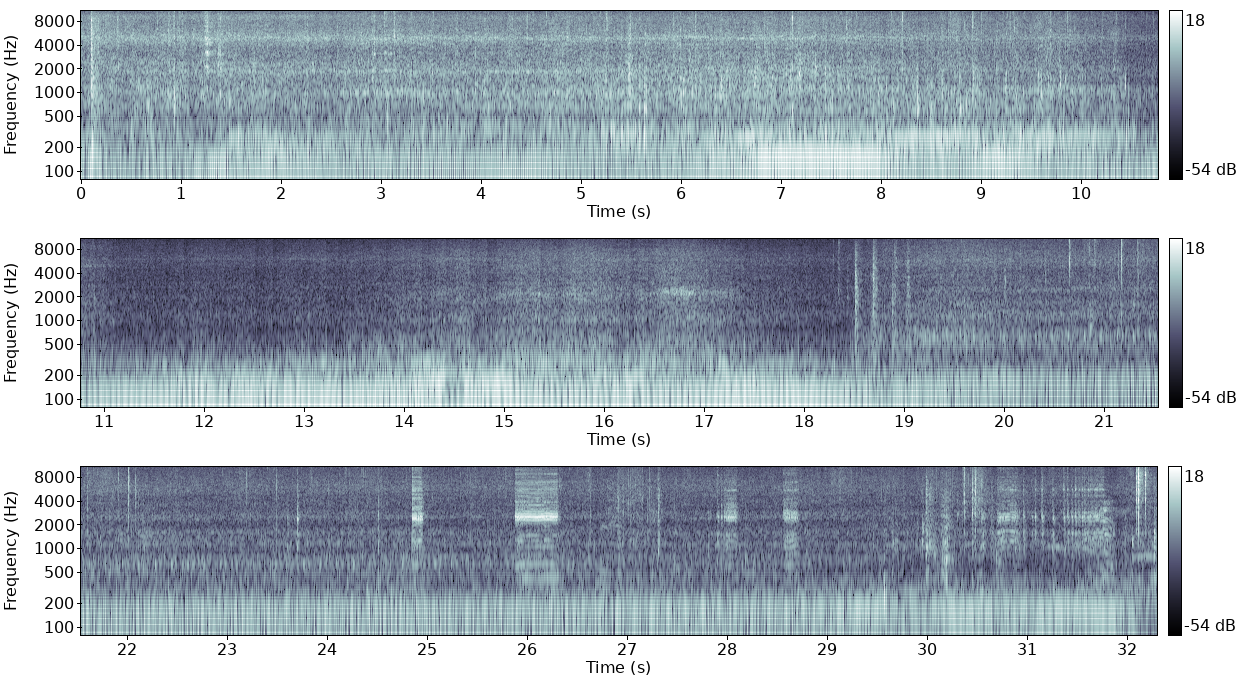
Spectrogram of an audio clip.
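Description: Jeep engines working at low speed as the Jeeps crawl up a rutted, rocky off-road trail, the engine note rising and falling with the throttle. Around the middle it turns to a deeper, steadier drone with a wavering whine over it, then settles into a steadier engine note.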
